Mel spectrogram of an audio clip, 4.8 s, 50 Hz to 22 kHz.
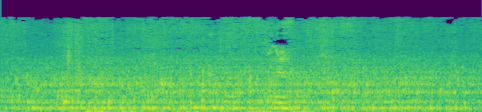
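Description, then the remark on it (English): A steady, loud roiling and hissing rumble of wort violently boiling in a brewing kettle in Mount Horeb after 1,500-degree superheated rocks are dropped in to boil and caramelize it, continuous and churning without letup for the whole stretch, with faint crackles and possible murmured voices underneath. “That's the sound of wort being boiled by superheated rocks in Mount Horeb.”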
